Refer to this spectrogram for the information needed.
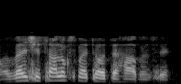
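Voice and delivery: usual speaking voice

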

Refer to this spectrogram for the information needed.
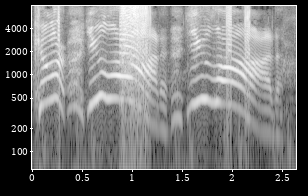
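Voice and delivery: high furious shout at killer; angry yelling. Real, not acted. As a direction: yell an accusation.

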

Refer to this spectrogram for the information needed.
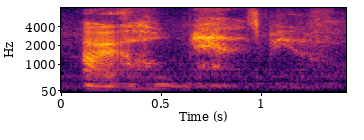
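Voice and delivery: breathless whispered awe at the view; hushed wonder, barely voiced; awed whisper. Real, not acted.

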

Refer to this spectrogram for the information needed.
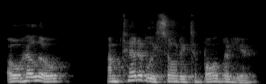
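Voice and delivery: put-on the boy putting on his best manners; overly polite. Boy apologising to a stranger on the phone, overly polite. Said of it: "It often made her overly polite".

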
